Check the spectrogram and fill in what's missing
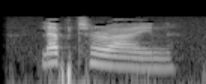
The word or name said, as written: leptorrhine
